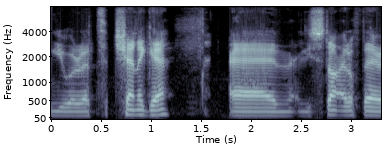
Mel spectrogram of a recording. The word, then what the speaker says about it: Chenega: I know it's spelled a little differently, but it's Chenega for almost 10 years now.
